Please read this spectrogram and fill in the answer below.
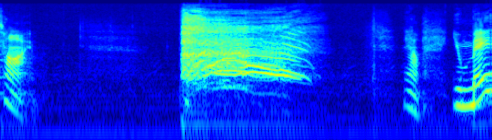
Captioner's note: breathing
